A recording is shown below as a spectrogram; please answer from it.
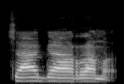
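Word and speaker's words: Chaguaramas: Oh, Chagaramas. The U is silent.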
